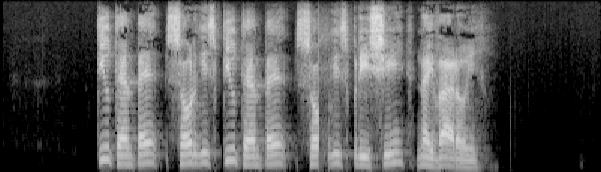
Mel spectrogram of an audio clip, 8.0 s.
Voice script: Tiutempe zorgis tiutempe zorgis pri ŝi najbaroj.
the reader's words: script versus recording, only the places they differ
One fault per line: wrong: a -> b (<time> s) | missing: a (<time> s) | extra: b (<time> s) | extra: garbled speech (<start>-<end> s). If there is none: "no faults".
no faults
